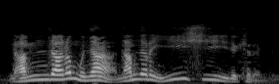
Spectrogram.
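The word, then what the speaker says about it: אִישׁ: 남자는 이시 이렇게 됩니다. 이시라고 발음을 합니다.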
